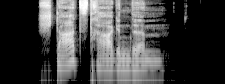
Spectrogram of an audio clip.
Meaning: strong dative masculine/neuter singular of staatstragend
- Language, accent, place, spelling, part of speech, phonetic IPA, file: German, Germany, Berlin, staatstragendem, adjective, [ˈʃtaːt͡sˌtʁaːɡn̩dəm], De-staatstragendem.ogg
